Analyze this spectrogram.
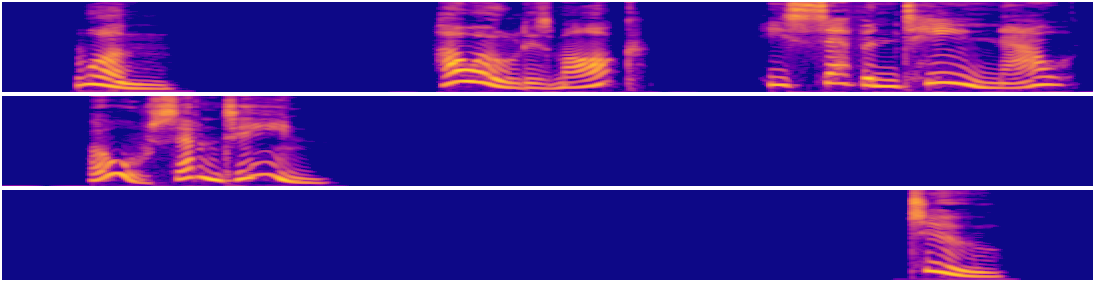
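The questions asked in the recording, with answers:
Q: How old is Mark?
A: 17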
